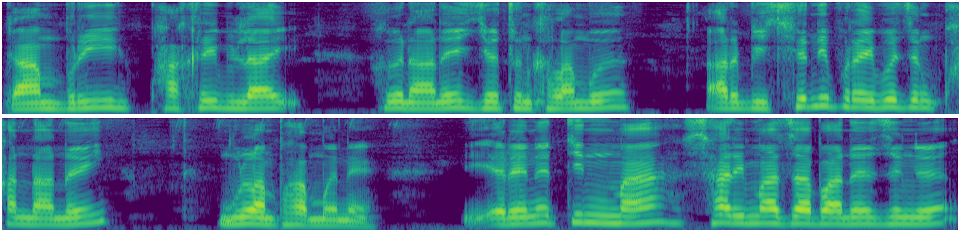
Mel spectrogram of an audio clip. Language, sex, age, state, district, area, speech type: Bodo, male, 45-60, Assam, Baksa, urban, spontaneous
